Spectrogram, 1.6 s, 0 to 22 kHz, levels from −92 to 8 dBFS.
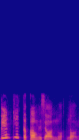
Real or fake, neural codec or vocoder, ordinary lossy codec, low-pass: fake; codec, 16 kHz, 1 kbps, FreqCodec, larger model; none; 7.2 kHz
